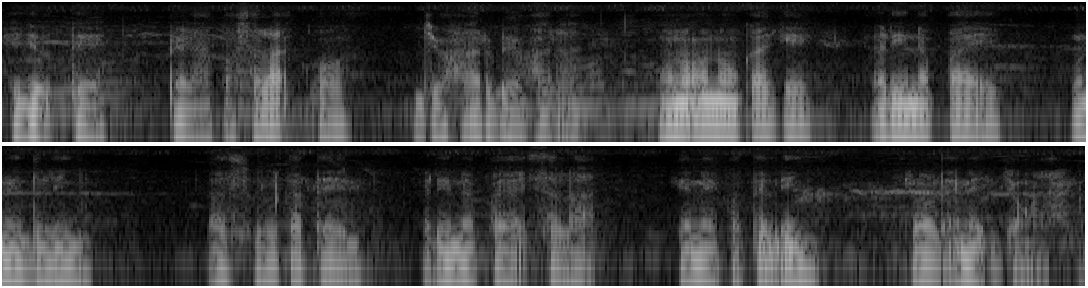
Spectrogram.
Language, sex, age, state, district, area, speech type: Santali, male, 45-60, Odisha, Mayurbhanj, rural, spontaneous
